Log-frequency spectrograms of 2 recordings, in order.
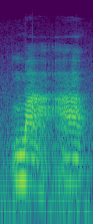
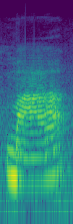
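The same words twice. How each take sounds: First: The pitch drops low and stays low. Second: The pitch rises from low to high. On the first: "The third tone is a low tone" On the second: "The second tone is the rising tone. It's like this"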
